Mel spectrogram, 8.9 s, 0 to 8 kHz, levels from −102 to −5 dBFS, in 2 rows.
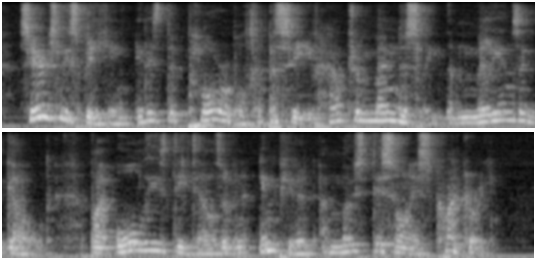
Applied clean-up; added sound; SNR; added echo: none; none; none; reverberation time 0.3 s.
